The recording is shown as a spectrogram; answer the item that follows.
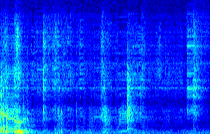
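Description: Magazine pages rustling faintly as they are handled, with a few light ticks.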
